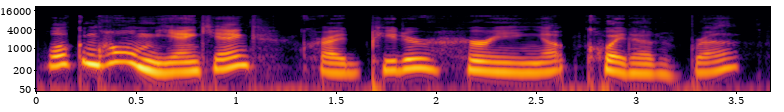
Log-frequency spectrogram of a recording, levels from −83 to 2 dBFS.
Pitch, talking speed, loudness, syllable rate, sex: 210 Hz, 195 wpm, -16 LUFS, 4.9 syllables/s, female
